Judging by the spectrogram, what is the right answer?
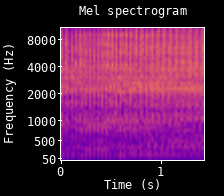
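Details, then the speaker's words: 2015 Honda CB Shine 125 single: sharp, fast, even ticking over the engine beat, keeping time with the engine; excess play in the valve train, pushrods to be replaced. Valve train tapping. "इसके अंदर एक आवाज आ रही है दोस्तों यह देखिए दोस्तों यह इसमें से आवाज आ रही है और जैसे रहते तो दोस्तों छोड़ ज्यादा हो जाता है"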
